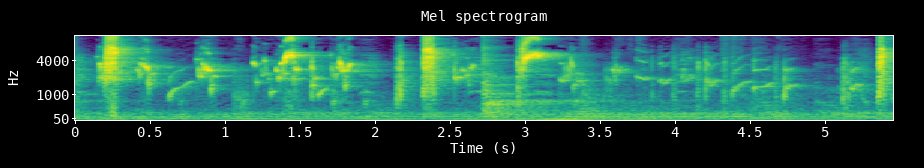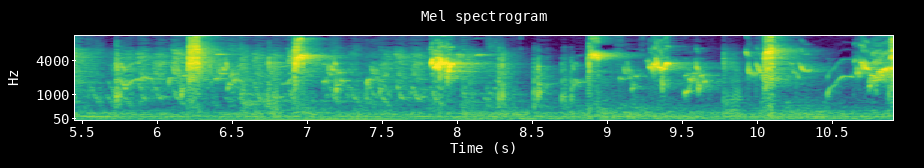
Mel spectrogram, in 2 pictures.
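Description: Budgerigars chatter in a busy warble of sharp chirps, squeaks and rasping notes, several bursts each second, with overlapping birds.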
